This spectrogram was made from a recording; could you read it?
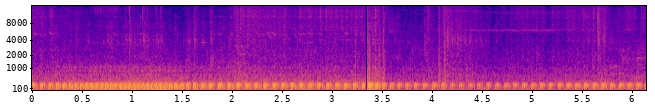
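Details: Optare Solo bus OS20 YJ12GVR on route 309, Poplar to Canning Town, with squeaky noise: diesel clattering hard with a loud throb about four times a second, rising and falling; engine thrash, cause suspected, not confirmed.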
